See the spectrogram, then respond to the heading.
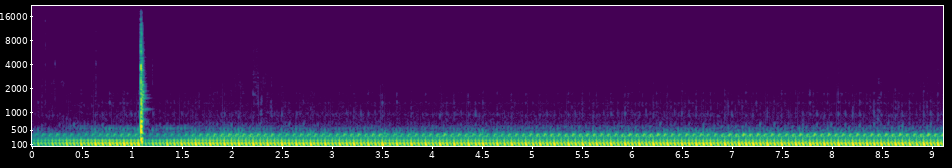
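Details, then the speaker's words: Turbo project car with antilag tune, running thin oil: fast, even ticking clatter, roughly two per second, over a steady idle; owner thinks it may just be an exhaust leak, unconfirmed, and plans to try thicker oil. "Yeah. I think that might just be the exhaust leak though."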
